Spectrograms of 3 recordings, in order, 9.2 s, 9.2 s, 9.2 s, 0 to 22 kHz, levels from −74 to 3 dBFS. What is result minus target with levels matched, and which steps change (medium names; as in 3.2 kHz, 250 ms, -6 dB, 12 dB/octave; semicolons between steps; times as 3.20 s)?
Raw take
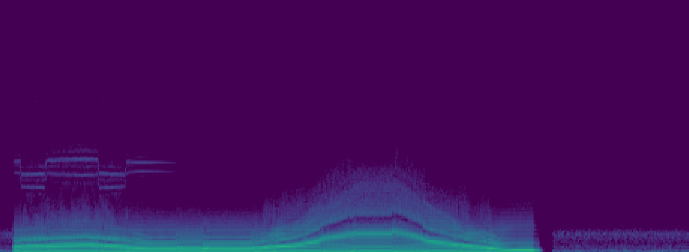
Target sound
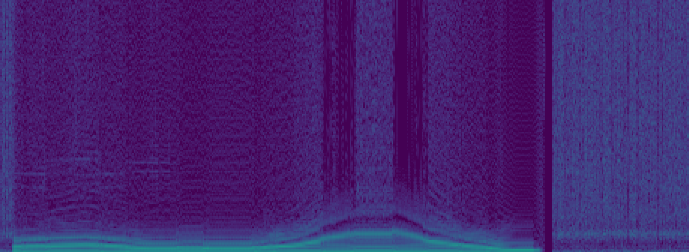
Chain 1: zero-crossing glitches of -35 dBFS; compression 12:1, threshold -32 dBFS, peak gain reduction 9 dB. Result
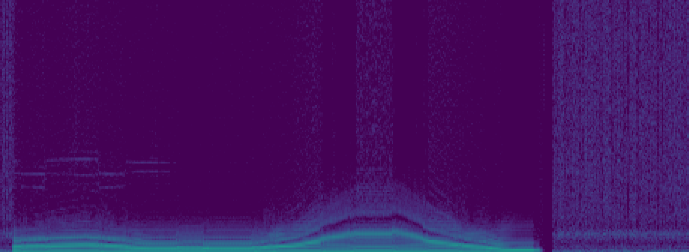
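zero-crossing glitches: distortion -7 dB
change: zero-crossing glitches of -27.5 dBFS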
